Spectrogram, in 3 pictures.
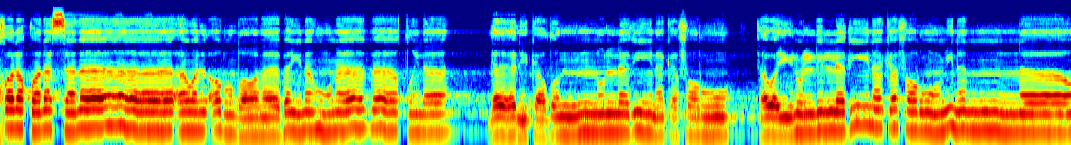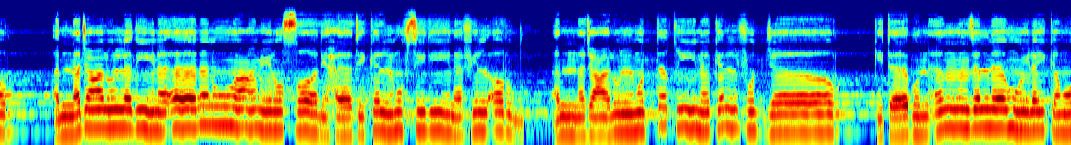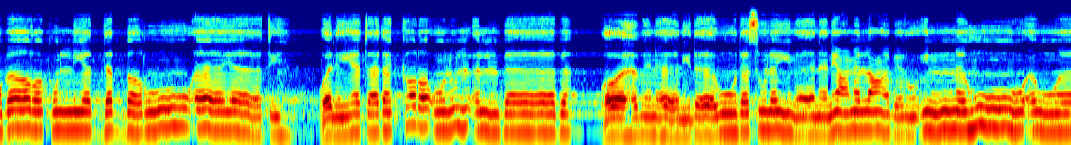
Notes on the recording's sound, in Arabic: هذا التسجيل من صلاة التراويح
